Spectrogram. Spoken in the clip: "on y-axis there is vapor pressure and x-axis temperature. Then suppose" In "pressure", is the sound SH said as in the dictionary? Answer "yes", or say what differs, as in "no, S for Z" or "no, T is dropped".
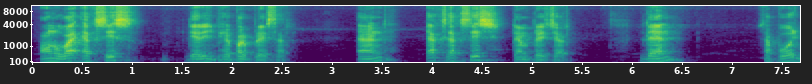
no, S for SH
